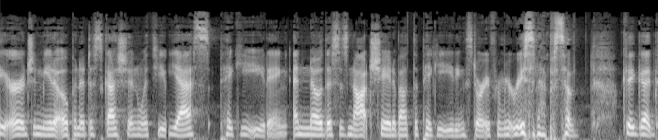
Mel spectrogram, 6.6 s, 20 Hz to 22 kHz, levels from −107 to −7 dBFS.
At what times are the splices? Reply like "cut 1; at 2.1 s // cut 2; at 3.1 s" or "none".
cut 1; at 1.7 s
